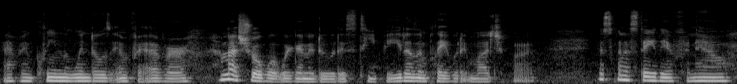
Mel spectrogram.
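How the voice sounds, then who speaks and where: A woman's voice: low voice, fairly quick, warm tone, a little hiss or hum. A young adult woman talking to viewers while she cleans her house, a bit out of breath. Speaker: cleaning vlogger. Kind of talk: casual cleaning vlog narration. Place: at home.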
